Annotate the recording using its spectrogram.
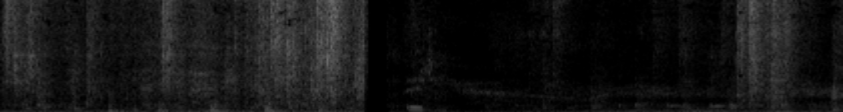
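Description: Heavy cream sloshing in a glass jar shaken hard by hand, a fast run of sloshes and knocks. It cuts off abruptly about two seconds in, stays quieter for a while, and the shaking sounds come back near the end.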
